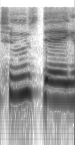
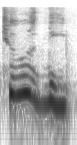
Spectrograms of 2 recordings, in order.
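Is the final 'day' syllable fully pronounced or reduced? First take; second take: full; reduced. First: The final syllable is a full 'day'. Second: The final 'day' syllable is reduced. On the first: This is how younger people say it. "you stop saying Tuesday" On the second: This is how older people say it. "say like Tuesday for some reason"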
